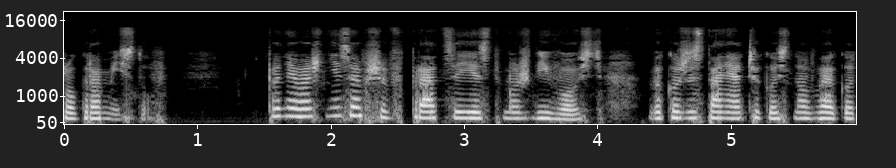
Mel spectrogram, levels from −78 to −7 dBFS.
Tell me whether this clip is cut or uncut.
uncut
